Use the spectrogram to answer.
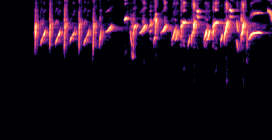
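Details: European goldfinch song: after a short silence, a fast, liquid twitter of short chirps and buzzy notes, several per second, with a few higher whistled slurs mixed in; no other sounds.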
